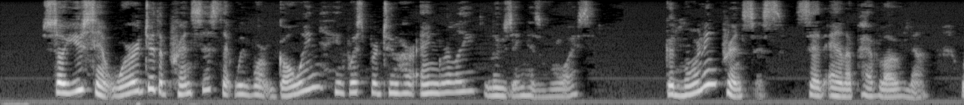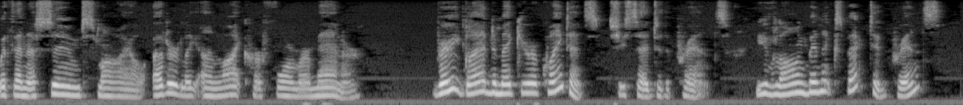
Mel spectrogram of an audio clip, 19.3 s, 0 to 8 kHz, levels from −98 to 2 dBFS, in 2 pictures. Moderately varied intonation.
No: wide, 5.9 semitones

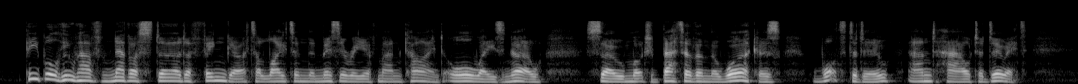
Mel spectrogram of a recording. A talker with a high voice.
No: medium, 140 Hz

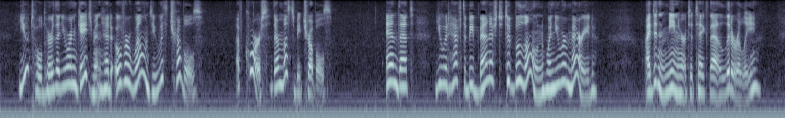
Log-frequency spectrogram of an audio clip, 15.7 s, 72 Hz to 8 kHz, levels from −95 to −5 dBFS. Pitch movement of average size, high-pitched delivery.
No: wide, 6.3 semitones; high, 240 Hz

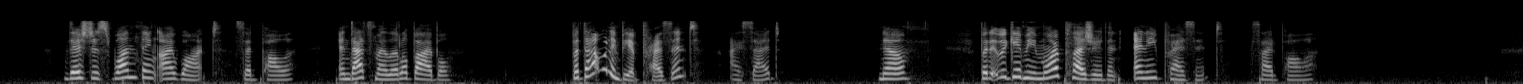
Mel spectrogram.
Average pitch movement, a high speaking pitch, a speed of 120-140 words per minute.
Yes: average, 5.0 semitones; very high, 250 Hz; slow, 135 wpm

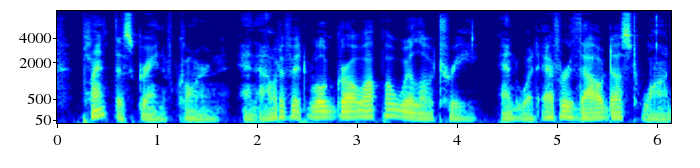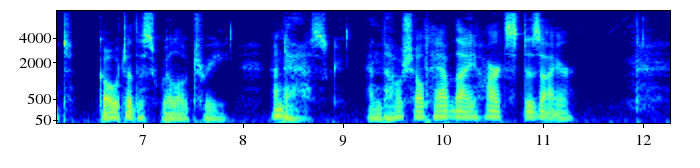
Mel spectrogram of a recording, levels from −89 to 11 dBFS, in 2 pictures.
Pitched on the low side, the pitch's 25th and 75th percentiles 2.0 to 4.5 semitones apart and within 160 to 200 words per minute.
No: very low, 95 Hz; wide, 5.5 semitones; average, 165 wpm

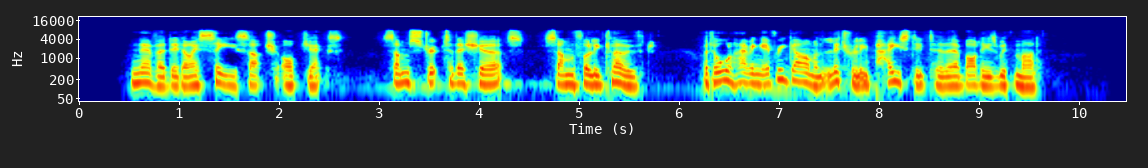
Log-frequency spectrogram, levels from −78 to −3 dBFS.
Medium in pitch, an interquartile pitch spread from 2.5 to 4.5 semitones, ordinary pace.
Yes: medium, 145 Hz; average, 3.5 semitones; average, 150 wpm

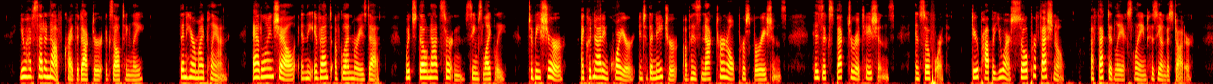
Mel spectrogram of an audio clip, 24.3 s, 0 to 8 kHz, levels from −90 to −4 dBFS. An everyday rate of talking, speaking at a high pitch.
Yes: average, 150 wpm; high, 215 Hz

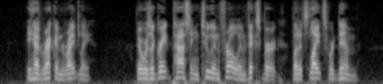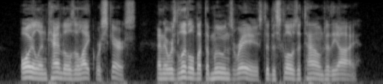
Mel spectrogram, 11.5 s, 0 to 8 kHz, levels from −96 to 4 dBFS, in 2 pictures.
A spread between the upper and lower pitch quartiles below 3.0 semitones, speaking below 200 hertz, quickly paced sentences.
Yes: narrow, 2.6 semitones; low, 135 Hz; fast, 210 wpm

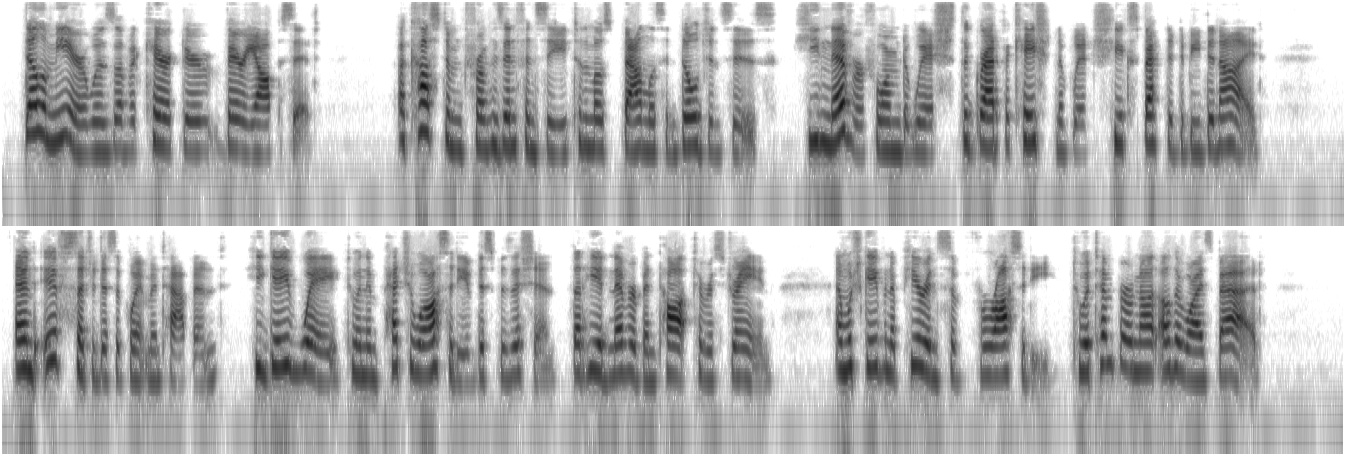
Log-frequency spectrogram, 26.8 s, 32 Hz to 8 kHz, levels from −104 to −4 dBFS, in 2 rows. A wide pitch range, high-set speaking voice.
No: average, 3.2 semitones; high, 230 Hz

